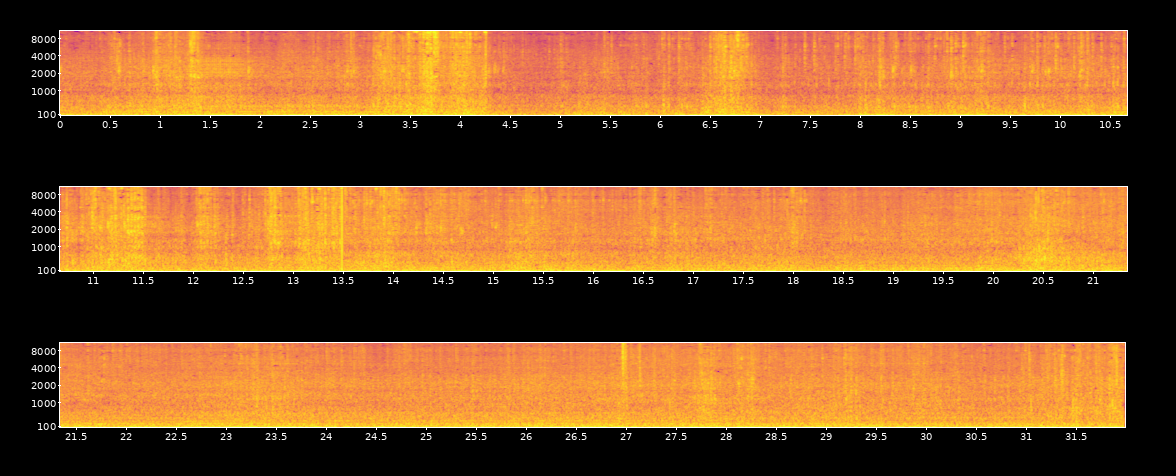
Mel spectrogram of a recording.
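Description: Off-road vehicle driving across soft desert sand, heard from inside the cabin: a steady, loud low rumble of engine and tyres, with a few knocks and rattles as it rides over bumps in the sand.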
